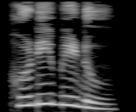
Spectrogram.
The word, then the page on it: ಹುಡಿಬಡಿ: huḍibaḍi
